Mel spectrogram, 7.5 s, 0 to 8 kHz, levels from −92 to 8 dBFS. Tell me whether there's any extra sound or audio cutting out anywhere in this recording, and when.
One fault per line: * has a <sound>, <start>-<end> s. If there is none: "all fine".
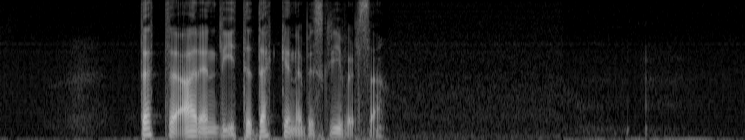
all fine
